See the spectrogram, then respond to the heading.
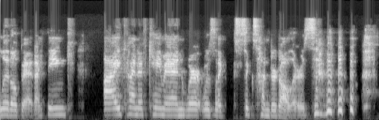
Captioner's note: laughs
